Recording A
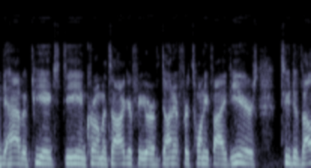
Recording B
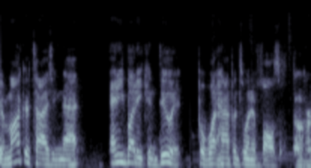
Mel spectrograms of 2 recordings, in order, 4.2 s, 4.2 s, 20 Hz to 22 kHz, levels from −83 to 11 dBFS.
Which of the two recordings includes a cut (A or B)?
B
